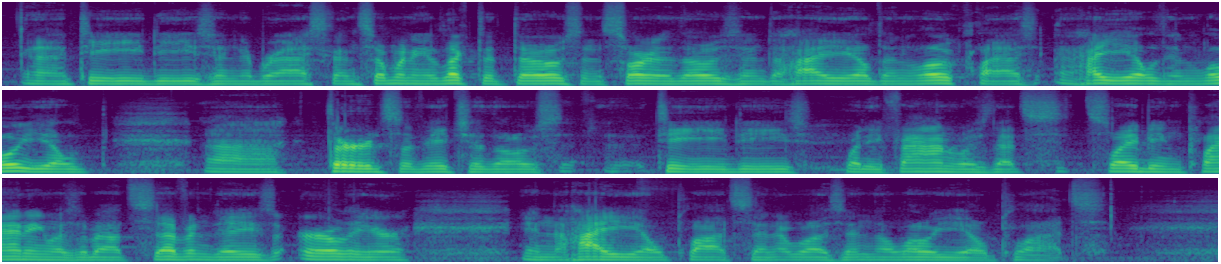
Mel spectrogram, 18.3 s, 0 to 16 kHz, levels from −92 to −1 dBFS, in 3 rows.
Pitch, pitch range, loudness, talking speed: 120 Hz, 115-125 Hz, -28 LUFS, 185 wpm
